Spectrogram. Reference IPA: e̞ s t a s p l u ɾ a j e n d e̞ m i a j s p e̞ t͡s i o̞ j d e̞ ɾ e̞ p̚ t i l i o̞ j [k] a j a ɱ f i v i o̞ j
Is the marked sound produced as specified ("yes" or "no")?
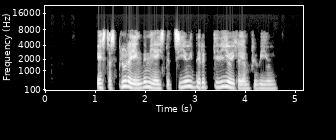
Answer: yes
